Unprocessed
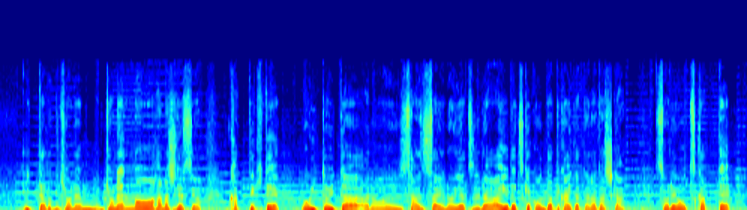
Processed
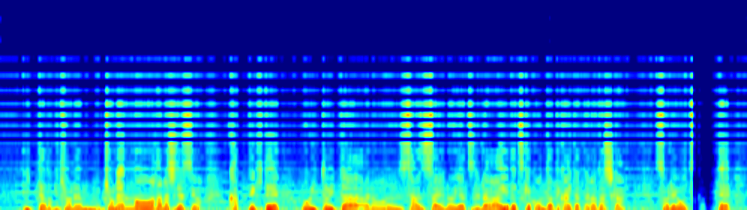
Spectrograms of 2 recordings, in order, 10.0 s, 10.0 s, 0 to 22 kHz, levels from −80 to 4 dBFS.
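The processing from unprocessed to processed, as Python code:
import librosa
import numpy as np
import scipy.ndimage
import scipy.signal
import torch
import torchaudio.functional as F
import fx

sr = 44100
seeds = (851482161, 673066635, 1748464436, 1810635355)

y = fx.freq_snap(x, sr, grid_st=2)
y = fx.peak_eq(y, sr, hz=170.0, db=6.5, octaves=2.2, at=(3.2, 3.85))
y = fx.gate_flip(y, sr, shuts_db=-13.0, range_db=-31, at=(9.14, 9.54))
y = y * 10.0 ** (-1.0 / 20.0)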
